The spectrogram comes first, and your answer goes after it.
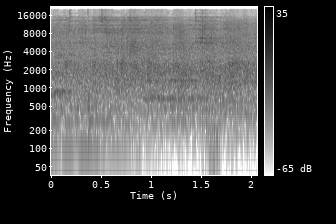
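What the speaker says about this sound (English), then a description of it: "Let's give them a round of applause for the men dancers." Audience applause at a Native American Heritage Month celebration, saluting the men's dance exhibition; a steady, dense wash of clapping from a crowd at moderate level, with faint voices mixed in.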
